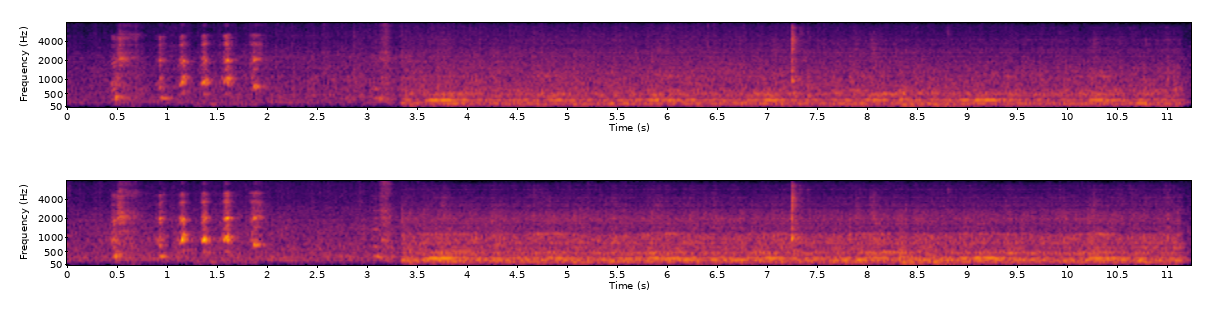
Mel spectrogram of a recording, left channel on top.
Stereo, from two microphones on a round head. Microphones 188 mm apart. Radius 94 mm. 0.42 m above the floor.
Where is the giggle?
20° right (ahead or behind), 1.5 m.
